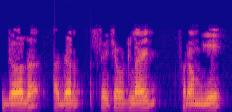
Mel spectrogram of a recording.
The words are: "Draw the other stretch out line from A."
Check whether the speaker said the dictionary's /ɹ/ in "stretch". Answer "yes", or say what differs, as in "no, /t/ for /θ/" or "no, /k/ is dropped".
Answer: no, /ɹ/ is dropped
